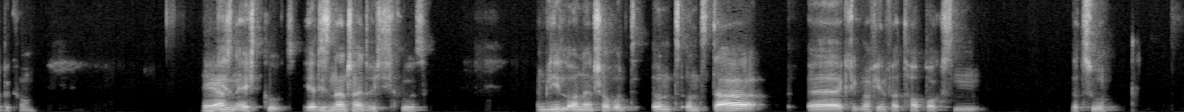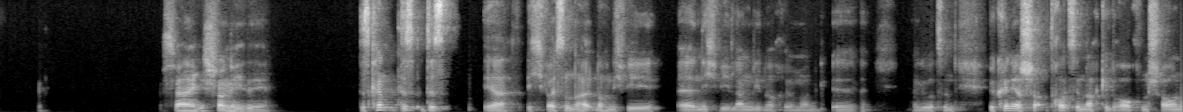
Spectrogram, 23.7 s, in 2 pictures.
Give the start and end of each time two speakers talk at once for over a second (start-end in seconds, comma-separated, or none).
none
